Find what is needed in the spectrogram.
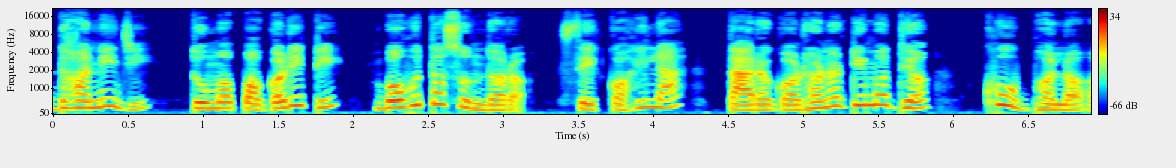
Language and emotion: Odia, neutral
